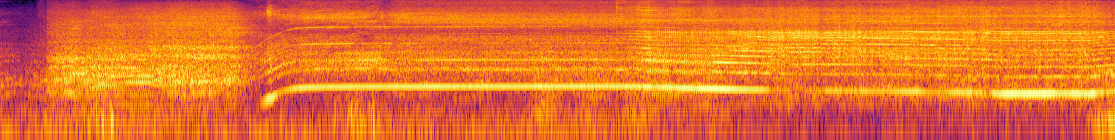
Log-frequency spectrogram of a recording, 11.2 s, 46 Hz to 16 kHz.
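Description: A high-pitched rotary cutting tool whines steadily as it trims plastic grille louvers on a 2019 Buick Envision, close and loud, its pitch dropping and settling under load during a continuous cut.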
